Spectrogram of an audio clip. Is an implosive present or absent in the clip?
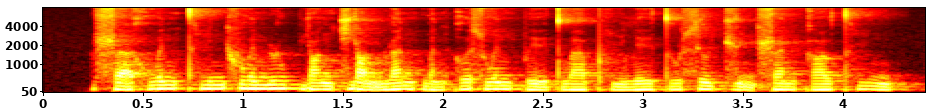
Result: absent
